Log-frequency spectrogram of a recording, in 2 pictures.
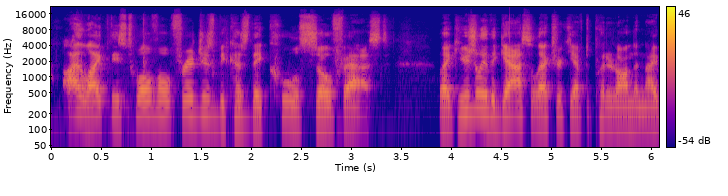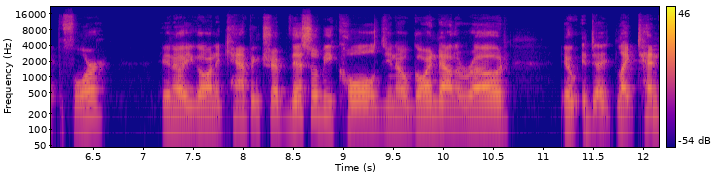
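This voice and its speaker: A man selling RVs who walks through travel trailers on a live stream, chatty and explanatory with lots of fillers, sweating in the heat. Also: a little high. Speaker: RV salesman giving a walkthrough. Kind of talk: casual live walkthrough. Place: inside and around trailers on a dealership lot.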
